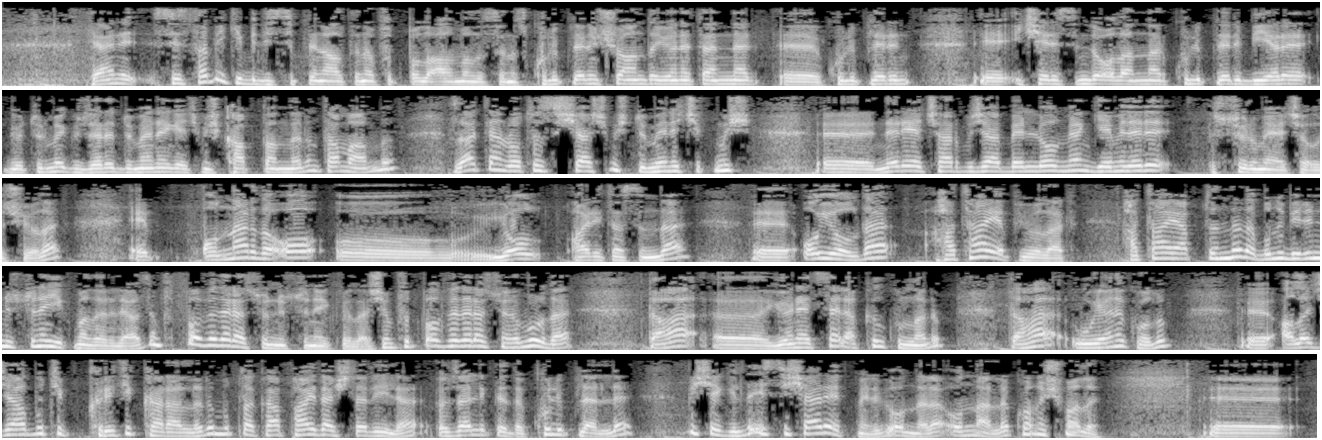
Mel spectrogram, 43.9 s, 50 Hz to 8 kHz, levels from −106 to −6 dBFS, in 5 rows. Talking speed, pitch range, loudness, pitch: 125 wpm, 120-180 Hz, -16 LUFS, 140 Hz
